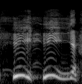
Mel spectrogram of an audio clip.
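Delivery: high, laughing stammer. Real, not acted. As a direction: break up laughing mid-word. Laughing while retelling the chimp incident.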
